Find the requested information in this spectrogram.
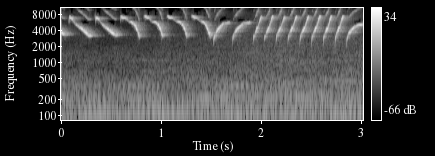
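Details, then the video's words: Yellow Belgian canary song outdoors: rapid series of high falling notes, a brief V-shaped dip, then a fast rhythmic roll of short arched chirps. "Yellow Canary Singing In The Wild | Belgian Canary Song"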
